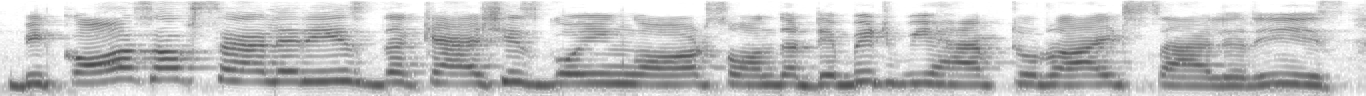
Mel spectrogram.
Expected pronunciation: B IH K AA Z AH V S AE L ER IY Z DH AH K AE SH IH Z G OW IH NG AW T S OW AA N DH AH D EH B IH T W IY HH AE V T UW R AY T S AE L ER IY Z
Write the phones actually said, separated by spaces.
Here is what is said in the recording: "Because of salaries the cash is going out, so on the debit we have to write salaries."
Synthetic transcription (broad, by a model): B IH K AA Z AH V S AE L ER IY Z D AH K AE SH IH Z G OW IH NG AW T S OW AA N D AH D EH B IH T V IY HH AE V T UW R AY T S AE L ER IY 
